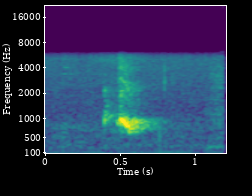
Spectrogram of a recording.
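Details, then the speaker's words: Little boy hiccuping repeatedly: a single short, sharp voiced gulp over quiet room noise; hiccup. "I'm zooming in on little who is just hiccuping away he's just so sweet"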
